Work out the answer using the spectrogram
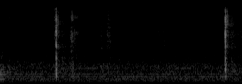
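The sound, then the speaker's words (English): Scissors snipping the top seam of a sheet of paper folded in half: two crisp, faint snips well apart, with a couple of quieter ticks of paper handling between them. “after you fold in half, you need to cut kind of the top seam here so that there's a little bit of”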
